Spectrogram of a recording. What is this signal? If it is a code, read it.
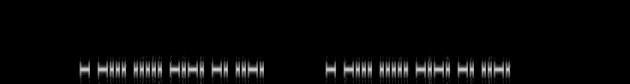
Morse code, heard as a keyed tone, about 40 wpm, 700 Hz. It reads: TB5CNF TB5CNF
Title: DXCC-100 Call Signs - 6 Characters - Repeated 2x - 40wpm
